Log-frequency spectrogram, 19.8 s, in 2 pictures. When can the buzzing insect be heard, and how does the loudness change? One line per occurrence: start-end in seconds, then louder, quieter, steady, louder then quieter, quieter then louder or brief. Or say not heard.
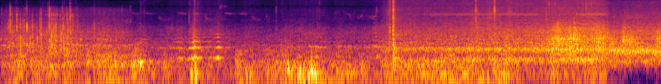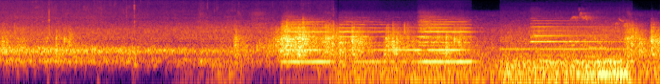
0.0-19.7 louder then quieter.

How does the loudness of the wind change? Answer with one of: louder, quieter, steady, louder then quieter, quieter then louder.
louder then quieter.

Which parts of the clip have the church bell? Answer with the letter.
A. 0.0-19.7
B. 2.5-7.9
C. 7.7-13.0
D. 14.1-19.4
D.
